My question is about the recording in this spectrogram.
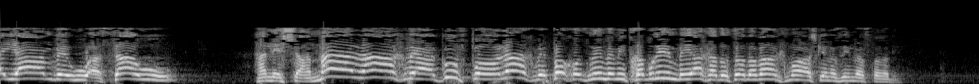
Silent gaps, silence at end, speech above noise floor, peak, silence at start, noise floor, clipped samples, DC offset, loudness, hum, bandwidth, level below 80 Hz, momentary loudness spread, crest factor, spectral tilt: none; 0.8 s; 43 dB; 0 dBFS; 0 s; -55 dBFS; under 0.1%; under 0.1%; -13 LUFS; none; 5.8 kHz; -50 dBFS; 6 LU; 14 dB; -8.5 dB/octave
